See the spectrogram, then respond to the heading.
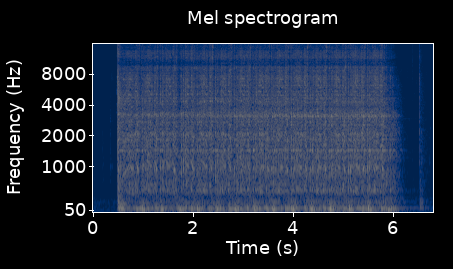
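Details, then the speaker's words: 2003 Polaris Magnum 330 with hard start, on jumper pack after battery died, fuel leaking badly from petcock: steady cranking for over five seconds, never catches; owner suspects weak fuel pump. "Yeah, that just does not seem like enough."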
